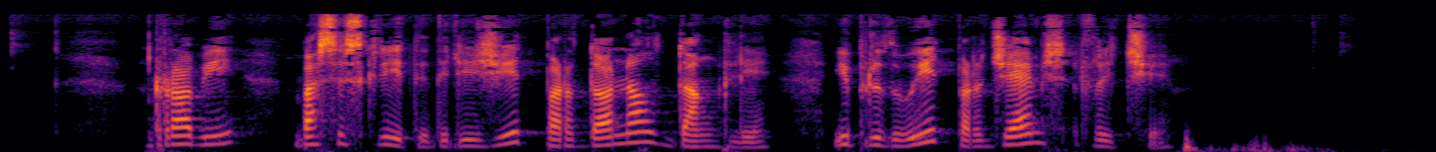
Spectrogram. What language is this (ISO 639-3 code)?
cat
